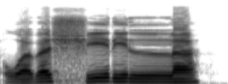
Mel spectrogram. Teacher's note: pada lafal Al di sini ada bacaan alif lam syamsiah yaitu alif lam yang kita tulis tapi dia tidak terbaca dia sehingga langsung kepada huruf lam yang bertasdid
